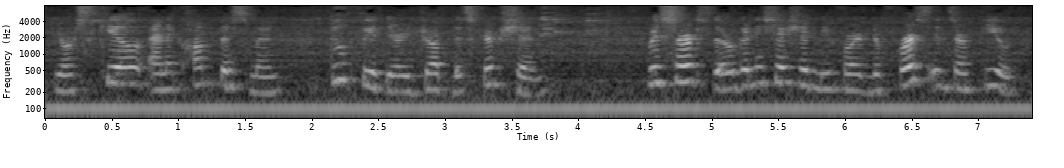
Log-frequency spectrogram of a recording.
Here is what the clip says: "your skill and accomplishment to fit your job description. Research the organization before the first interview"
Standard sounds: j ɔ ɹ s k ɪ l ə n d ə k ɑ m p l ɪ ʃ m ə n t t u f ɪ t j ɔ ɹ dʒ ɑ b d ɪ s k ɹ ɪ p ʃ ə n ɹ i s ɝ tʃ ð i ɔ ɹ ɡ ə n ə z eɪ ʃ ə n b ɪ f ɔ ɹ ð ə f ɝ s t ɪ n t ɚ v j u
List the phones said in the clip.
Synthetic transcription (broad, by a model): j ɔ ɹ s k ɪ l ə n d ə k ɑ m p l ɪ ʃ m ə n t t u f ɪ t j ɔ ɹ dʒ ɑ b d ɪ s k ɹ ɪ p ʃ ə n ɹ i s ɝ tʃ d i ɔ ɹ ɡ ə n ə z eɪ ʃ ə n b ɪ f ɔ ɹ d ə f ɝ s t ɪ n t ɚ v j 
